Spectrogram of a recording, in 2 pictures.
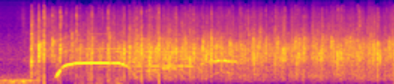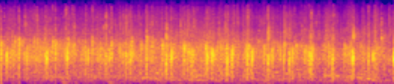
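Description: An audience at a Langston Hughes oratorical contest gives sustained, dense applause after a speaker finishes, many hands clapping evenly at full strength, with a brief tone sounding near the start.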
